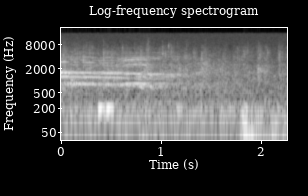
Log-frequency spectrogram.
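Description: Faint open-air background noise at a football pitch, with a faint distant voice in the first second that fades away.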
